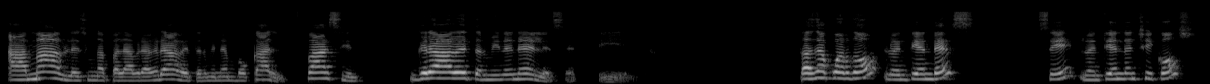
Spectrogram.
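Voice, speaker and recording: A woman language teacher with a higher-pitched voice gives a slow pre-university grammar lesson. She repeats things and checks understanding often by asking questions.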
